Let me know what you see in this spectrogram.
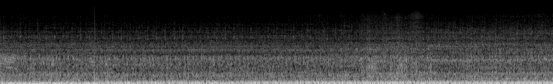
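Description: KTM 890 Adventure motorcycle's parallel-twin engine running steadily with a continuous low hum, which grows a little stronger about a second in.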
